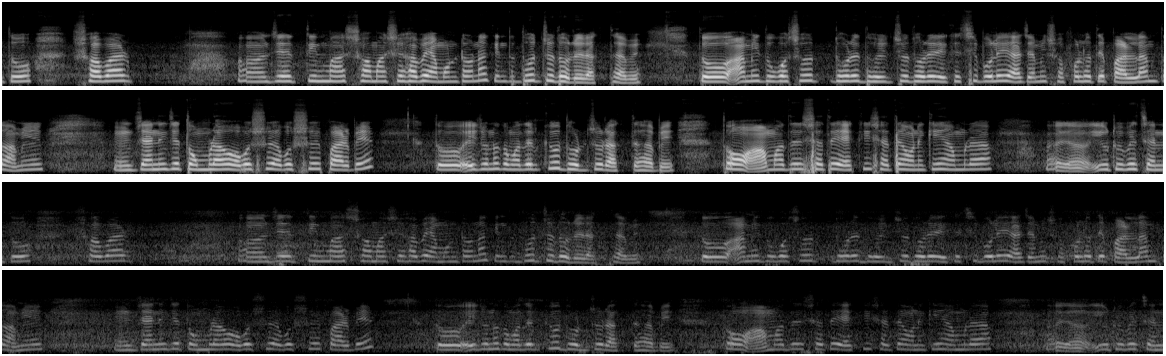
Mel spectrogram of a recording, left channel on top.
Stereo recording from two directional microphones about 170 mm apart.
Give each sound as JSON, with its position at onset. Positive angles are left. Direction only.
{"t": 0.1, "sound": "speech", "side_deg": 60}
{"t": 2.4, "sound": "speech", "side_deg": 60}
{"t": 12.7, "sound": "speech", "side_deg": 75}
{"t": 21.2, "sound": "speech", "side_deg": 55}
